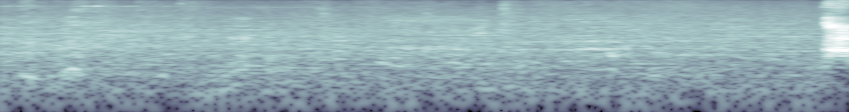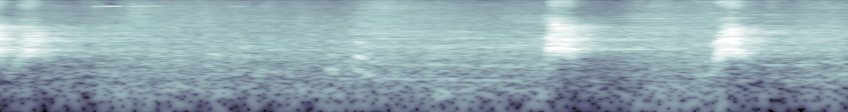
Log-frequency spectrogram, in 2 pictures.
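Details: Two-year-old female Shiba Inu playing in her own way at a small indoor dog run on a rainy day in early spring: a few short sharp barks, single and paired, at irregular intervals over steady background room noise.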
